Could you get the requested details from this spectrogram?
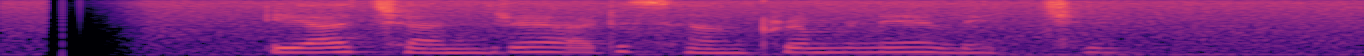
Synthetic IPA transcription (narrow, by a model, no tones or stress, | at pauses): eat͡ʃãnd̪ɾəaʈsãŋkɾəmɳeʋet͡ʃʰe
